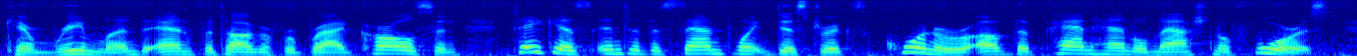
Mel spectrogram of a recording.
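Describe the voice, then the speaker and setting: A woman's voice: on the low side, moderate pace, a little mellow, low-quality recording. A woman reading local television news as an anchor, in scripted newscast delivery.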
